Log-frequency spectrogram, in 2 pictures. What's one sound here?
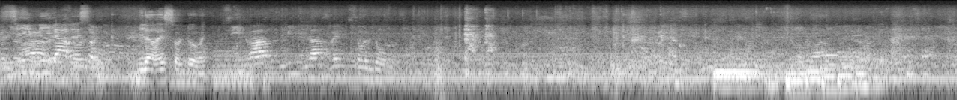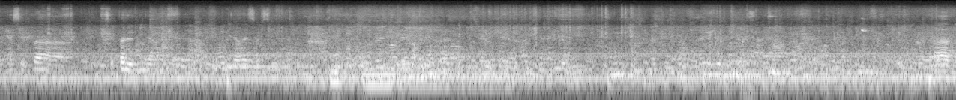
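An electric bass guitar plays a melodic line through an amplifier.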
